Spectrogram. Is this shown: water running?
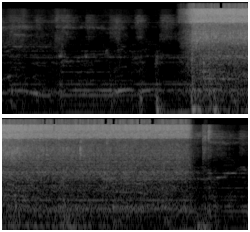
yes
